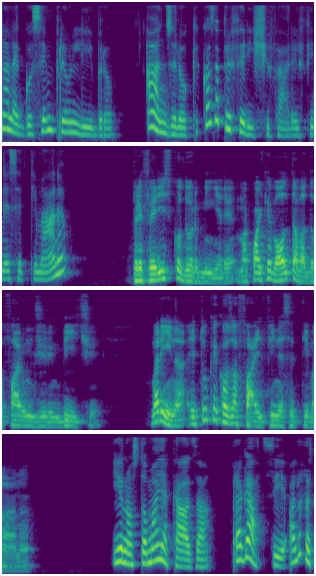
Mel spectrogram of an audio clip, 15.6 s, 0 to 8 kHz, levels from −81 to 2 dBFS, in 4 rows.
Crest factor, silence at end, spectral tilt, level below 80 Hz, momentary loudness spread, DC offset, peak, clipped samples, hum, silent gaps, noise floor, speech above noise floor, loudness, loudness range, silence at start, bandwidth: 20 dB; 0 s; -6 dB/octave; -56 dBFS; 13 LU; under 0.1%; -2 dBFS; under 0.1%; none; none; -82 dBFS; 62 dB; -21 LUFS; 4 LU; 0 s; 7.6 kHz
